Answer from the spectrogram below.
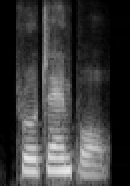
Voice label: "pro tempore", Indian; Dictionary

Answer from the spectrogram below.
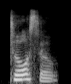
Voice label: "torso", Indian

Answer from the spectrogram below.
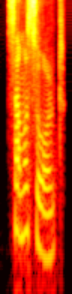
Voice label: "summersault", Indian

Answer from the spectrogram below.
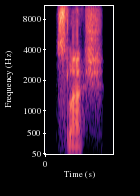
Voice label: "slash", British

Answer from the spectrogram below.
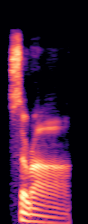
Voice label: "surra", British

